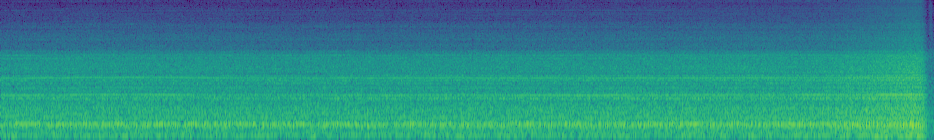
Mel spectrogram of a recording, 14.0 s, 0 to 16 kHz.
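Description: Webasto Air Top 2000 STC gasoline air heater running strong at full burn: a steady rush from its blower and burner with a faint whine over it, growing a little louder near the end. Its intake and exhaust have been freshly flushed of carbon build-up, and it is making good heat.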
